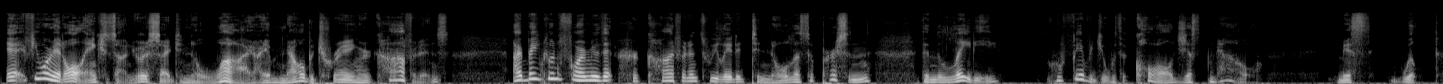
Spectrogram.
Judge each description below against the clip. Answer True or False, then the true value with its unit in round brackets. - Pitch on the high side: False (125 Hz)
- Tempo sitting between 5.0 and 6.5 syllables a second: True (5.4 syllables/s)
